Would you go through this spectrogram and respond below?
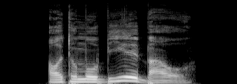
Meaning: automobile manufacture
- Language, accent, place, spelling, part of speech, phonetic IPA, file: German, Germany, Berlin, Automobilbau, noun, [aʊ̯tomoˈbiːlˌbaʊ̯], De-Automobilbau.ogg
